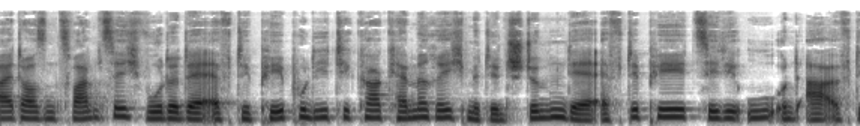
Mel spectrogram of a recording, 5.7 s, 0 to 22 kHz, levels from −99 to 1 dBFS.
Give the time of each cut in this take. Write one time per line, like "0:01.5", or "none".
none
